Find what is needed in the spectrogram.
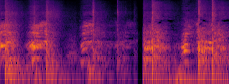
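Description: Boxing gloves smacking hand-held focus pads during pad work, about six sharp hits in quick succession.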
